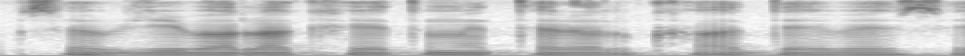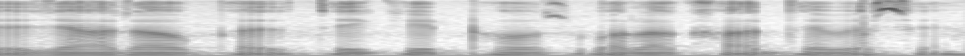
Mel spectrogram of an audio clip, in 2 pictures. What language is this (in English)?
Magahi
